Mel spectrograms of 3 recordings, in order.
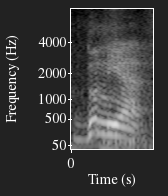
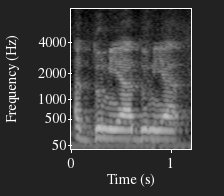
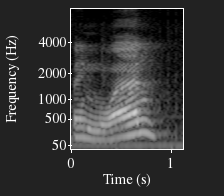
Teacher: This is an odd idhar in which we will pronounce the noon sakina clearly and not merge it.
